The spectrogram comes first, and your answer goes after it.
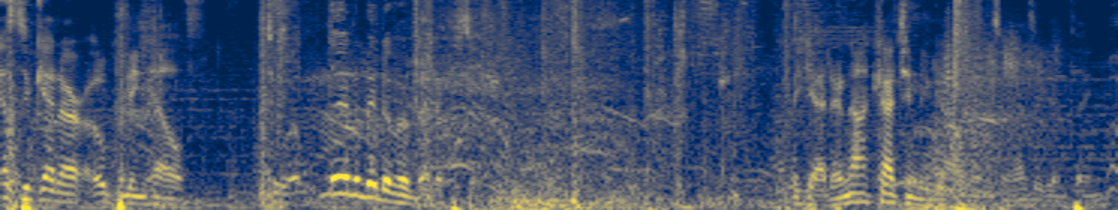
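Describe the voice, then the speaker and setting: Over loud game music, a man livestreams indoors, sometimes muttering his commentary and sometimes reading the game's text dramatically. He has a low, very animated voice, speaks a little fast, and pauses often.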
